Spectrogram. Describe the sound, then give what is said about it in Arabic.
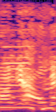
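A person imitates a cat's meow, voicing the cat in the chicken house in a story: a short, high-pitched voice with a wavering, gliding pitch, lasting under a second with no other sounds. “وفي هذه الأثناء يا أحباء الحلوين، كان هناك كلب عجوز يمر بجانب بيت الدجاجة، ولما سمع أصوات القطة والفراخ الصغيرة عرف بسرعة أن هناك مشكلة في بيت الدجاجة، فطرق الباب.”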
